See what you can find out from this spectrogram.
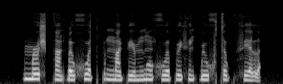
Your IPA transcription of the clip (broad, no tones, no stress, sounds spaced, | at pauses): m ə˞ ʃ t ã k͡p ɛ xʷ a t p ʏ ŋ͡m ã pʲ ə˞ m ɡʷ ã xʷ ɛ p ʉ fʲ ɛ̃ k͡p ʉ xʷ t ɛ kʷ fʲ a l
